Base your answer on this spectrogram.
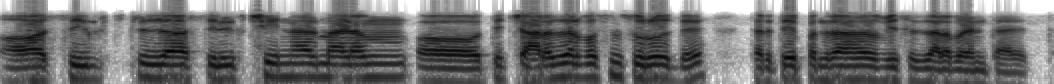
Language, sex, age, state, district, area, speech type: Marathi, male, 30-45, Maharashtra, Yavatmal, urban, conversation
